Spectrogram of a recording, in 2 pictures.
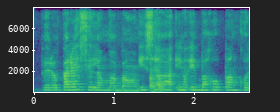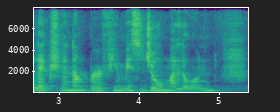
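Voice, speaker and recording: Soft-spoken and at very even loudness, a woman talks at a fairly quick pace with ordinary pitch variation over noticeable background noise. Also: medium pitch for a woman. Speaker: family vlogger. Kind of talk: casual vlog talk. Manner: soft-spoken, lowered voice.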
